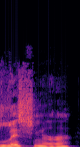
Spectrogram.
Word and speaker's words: LISNR: But fast forward a few years, the company is called Listener. Of course, you spell it LISNR.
